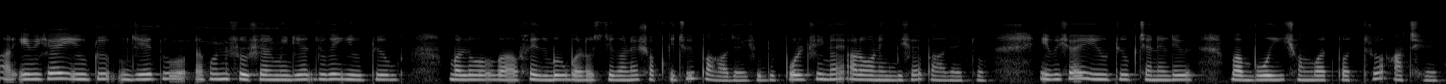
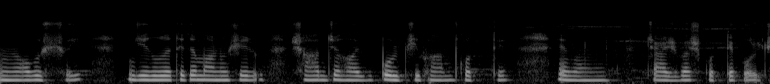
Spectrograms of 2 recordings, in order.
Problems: background sounds at intervals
